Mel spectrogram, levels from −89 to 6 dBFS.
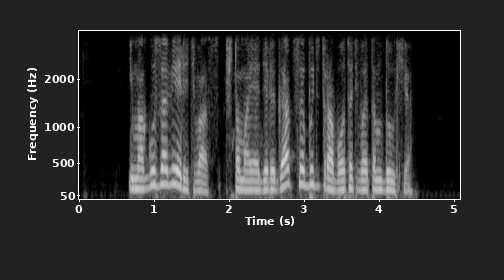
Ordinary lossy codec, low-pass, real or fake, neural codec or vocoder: Opus, 32 kbps; 3.6 kHz; real; none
